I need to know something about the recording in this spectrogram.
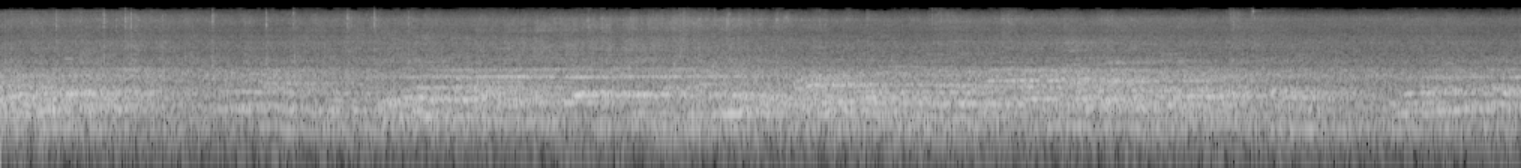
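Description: Children chatter and call out in a busy echoing hall.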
